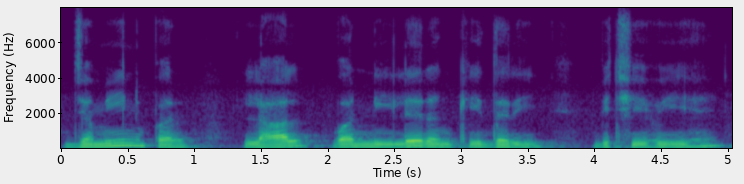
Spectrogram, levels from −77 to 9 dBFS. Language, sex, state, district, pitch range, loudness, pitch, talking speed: Hindi, male, Uttar Pradesh, Lucknow, 120-140 Hz, -17 LUFS, 125 Hz, 130 wpm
